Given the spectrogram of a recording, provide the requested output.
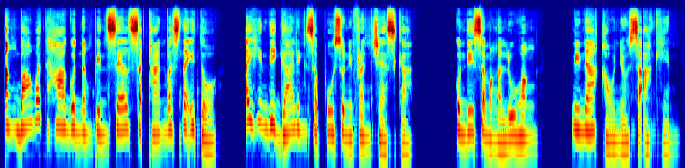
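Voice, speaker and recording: A woman's voice: medium pitch, normal speed, darkish tone, no echo, studio quality, lightly acted. A woman voicing a betrayed woman bent on revenge, speaking coldly and firmly in an audio drama story. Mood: bitter accusation. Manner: cold, firm, emphatic.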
